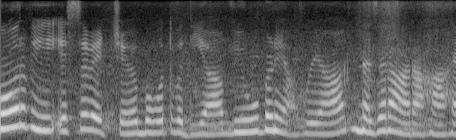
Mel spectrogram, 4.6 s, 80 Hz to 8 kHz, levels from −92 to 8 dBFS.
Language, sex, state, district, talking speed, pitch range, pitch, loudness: Punjabi, female, Punjab, Kapurthala, 170 wpm, 220-280 Hz, 245 Hz, -18 LUFS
